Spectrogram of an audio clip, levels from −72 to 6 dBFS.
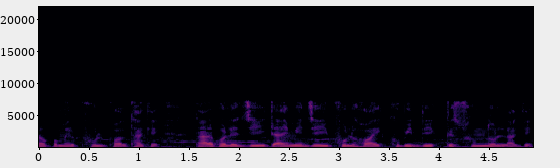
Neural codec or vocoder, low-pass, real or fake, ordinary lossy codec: none; 7.2 kHz; real; AAC, 32 kbps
